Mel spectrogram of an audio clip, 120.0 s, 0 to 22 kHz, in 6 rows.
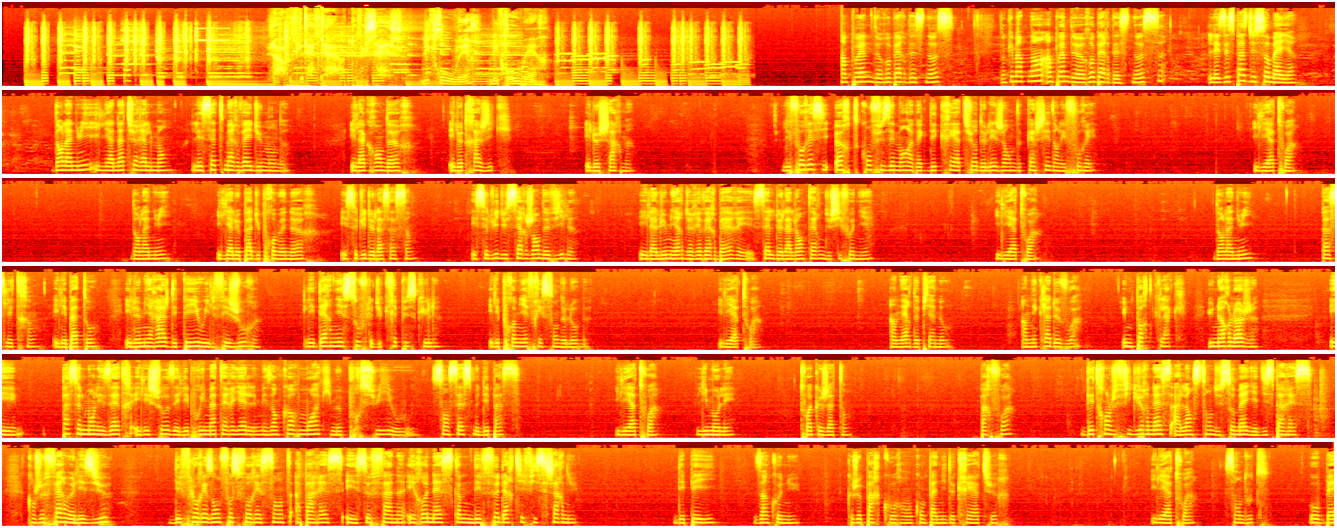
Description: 24 heures non stop de lecture radiophonique de lettres d'amour le 14 février 2106 à la Cave Poésie.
